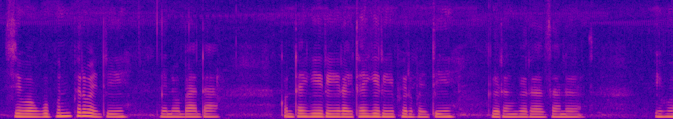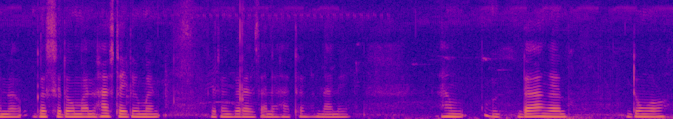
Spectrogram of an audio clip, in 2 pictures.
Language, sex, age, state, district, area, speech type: Bodo, female, 30-45, Assam, Baksa, rural, spontaneous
